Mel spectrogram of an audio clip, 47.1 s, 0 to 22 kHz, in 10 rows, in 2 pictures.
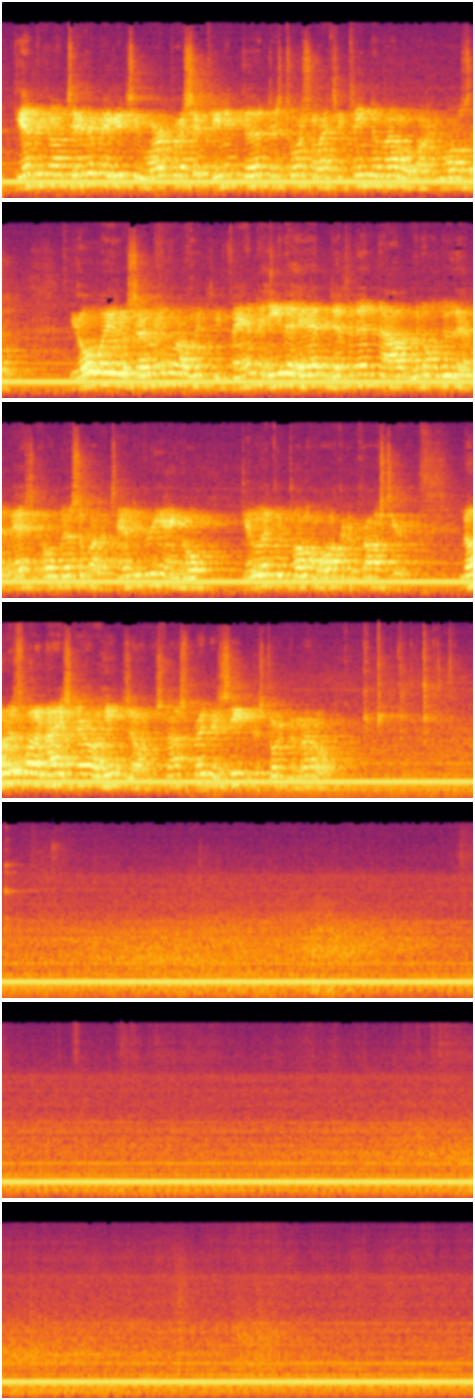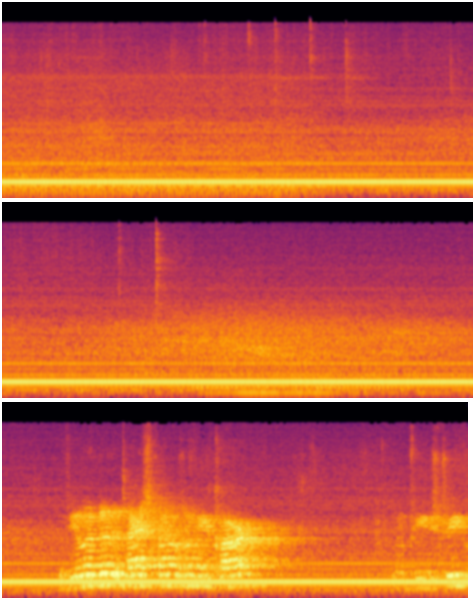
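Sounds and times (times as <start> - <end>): low humming tone: 1.4 - 47.0
welding torch flame hiss: 23.3 - 36.6.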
